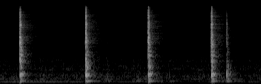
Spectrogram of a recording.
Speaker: That's all you want to hear. That that latching system hitting the striker.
